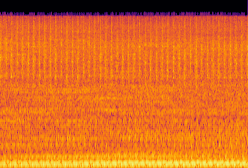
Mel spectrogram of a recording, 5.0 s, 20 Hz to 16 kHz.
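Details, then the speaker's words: 2015 Chevy Express van 4.8L, knocking under hood, right side near exhaust: heavy sharp metallic knock about three times a second at idle, first thought rod knock; failed roller lifter on right side, camshaft replacement recommended. "Almost sounds like a rod knock. Let's give her a little gas, see what we hear. That don't sound like a rod knock. Sounds weird. Definitely sounds like a hard hit from under here."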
